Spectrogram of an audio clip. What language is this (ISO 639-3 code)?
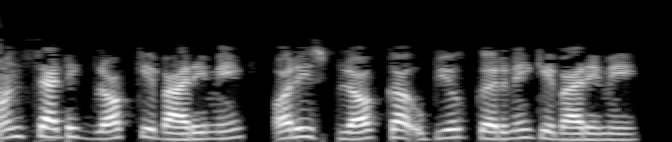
hin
